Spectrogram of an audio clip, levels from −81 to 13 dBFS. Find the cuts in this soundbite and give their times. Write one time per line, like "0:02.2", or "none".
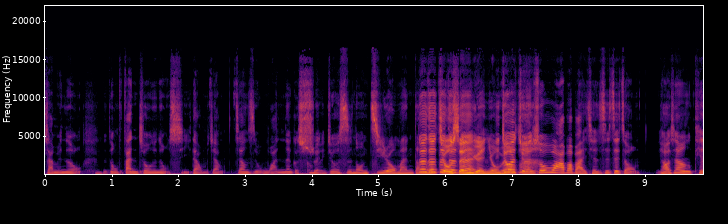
0:02.2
